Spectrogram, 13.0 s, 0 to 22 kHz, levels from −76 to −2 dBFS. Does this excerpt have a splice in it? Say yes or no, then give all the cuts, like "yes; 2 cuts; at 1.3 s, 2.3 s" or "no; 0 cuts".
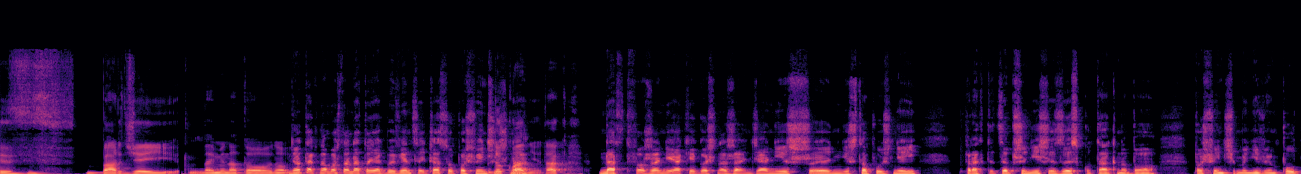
no; 0 cuts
